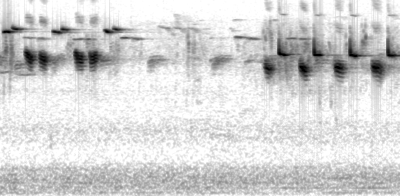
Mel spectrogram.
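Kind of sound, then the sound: bird, european goldfinch song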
